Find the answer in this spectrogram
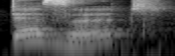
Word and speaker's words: desert: is the last meal now desert has the stress on the first syllable okay it's exactly the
